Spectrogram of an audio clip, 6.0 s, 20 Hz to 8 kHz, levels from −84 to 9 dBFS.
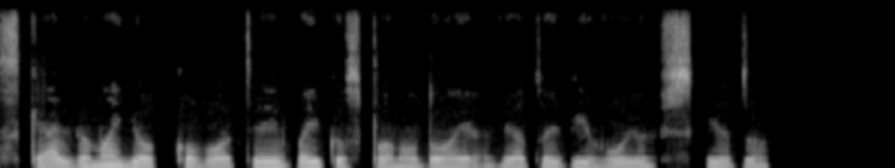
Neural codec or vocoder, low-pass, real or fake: none; 7.2 kHz; real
